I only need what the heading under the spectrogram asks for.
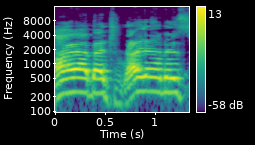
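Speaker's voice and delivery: ordinary delivery, nothing marked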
